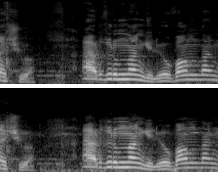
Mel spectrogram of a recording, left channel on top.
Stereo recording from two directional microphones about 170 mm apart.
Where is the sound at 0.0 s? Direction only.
25° left (ahead or behind).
